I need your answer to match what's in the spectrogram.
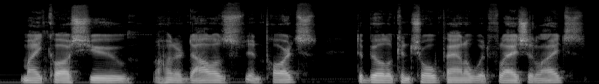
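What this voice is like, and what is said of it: Regional American accent, Boston-like. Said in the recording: “where'd you get the Boston accent? ... it's not really Boston. It is more like ... New Orleans, downtown New Orleans accent”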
